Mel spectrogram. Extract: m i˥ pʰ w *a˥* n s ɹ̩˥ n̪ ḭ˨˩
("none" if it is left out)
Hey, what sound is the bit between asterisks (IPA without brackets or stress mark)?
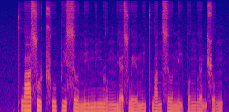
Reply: a˥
